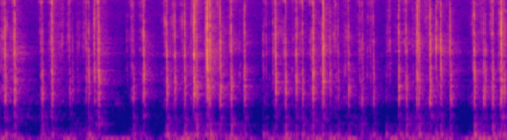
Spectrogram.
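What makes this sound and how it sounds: A compact, hollow Logitech POP Keys mechanical keyboard, with a yellow plastic case and round black and grey plastic keycaps, is typed on with fingertips. Quick, steady runs of bright plastic taps ring over a hollow low thump, each click dying away almost at once, with brief pauses between bursts.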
